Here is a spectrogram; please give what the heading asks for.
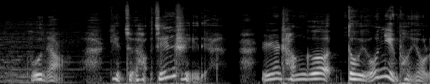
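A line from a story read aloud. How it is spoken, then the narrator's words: Chuckling. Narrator (Chinese): 张哲伦嘿嘿一笑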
